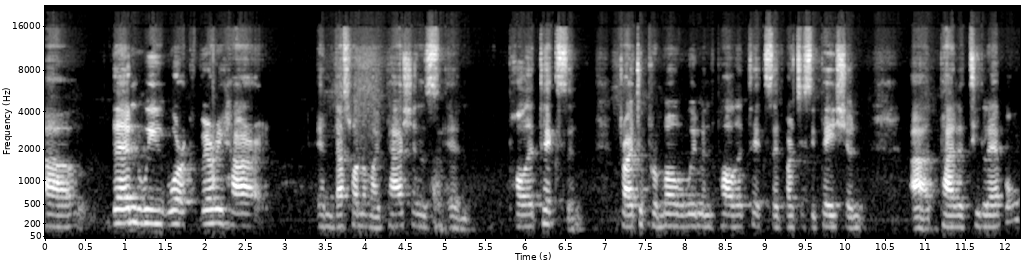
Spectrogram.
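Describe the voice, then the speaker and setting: This woman's voice sits fairly low, with ordinary pitch variation. She speaks at a fairly slow pace, her loudness swinging widely. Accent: Dominican. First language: Spanish. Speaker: women's rights organization director. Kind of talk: interview. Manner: halting.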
